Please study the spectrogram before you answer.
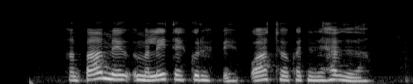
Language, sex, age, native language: Icelandic, female, 40-49, Icelandic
